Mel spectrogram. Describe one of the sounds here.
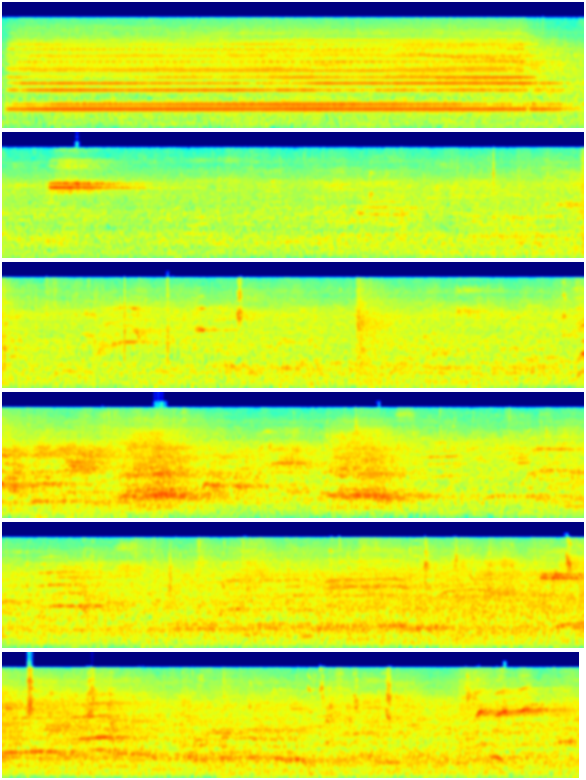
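A large crowd chatters and murmurs in an echoing hall.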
